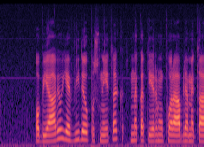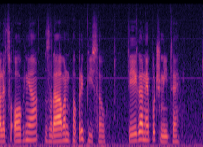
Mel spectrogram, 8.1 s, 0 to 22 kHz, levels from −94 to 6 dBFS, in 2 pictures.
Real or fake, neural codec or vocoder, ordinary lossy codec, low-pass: real; none; none; 19.8 kHz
